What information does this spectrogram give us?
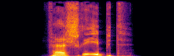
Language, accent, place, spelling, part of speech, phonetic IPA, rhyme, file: German, Germany, Berlin, verschriebt, verb, [fɛɐ̯ˈʃʁiːpt], -iːpt, De-verschriebt.ogg
- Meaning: second-person plural preterite of verschreiben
